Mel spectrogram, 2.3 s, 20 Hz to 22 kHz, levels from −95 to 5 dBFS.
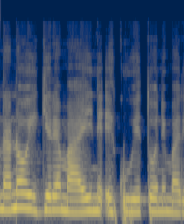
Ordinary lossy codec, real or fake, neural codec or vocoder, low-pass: Opus, 32 kbps; real; none; 14.4 kHz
